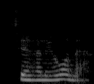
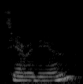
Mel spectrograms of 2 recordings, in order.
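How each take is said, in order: First: The name is said with a Swedish pronunciation. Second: The name is said with an English pronunciation.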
